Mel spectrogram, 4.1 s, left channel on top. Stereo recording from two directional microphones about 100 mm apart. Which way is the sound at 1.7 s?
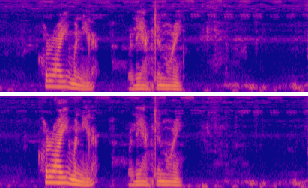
25° right (ahead or behind).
